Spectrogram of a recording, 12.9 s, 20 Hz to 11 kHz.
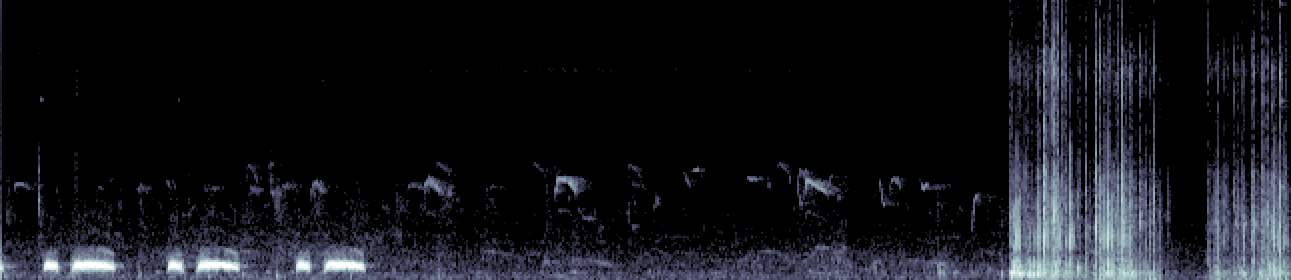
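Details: Spotted dove in a cooing competition, round 41: three short-then-long coo pairs, then quiet, followed by loud broadband noise bursts.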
